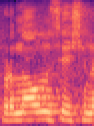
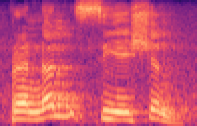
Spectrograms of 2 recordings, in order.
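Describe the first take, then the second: First: The second syllable sounds like 'noun'. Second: The second syllable sounds like 'nun'. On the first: The speaker calls it wrong. "बहुत से इसे प्रोनाउंसिएशन बोलते हैं।" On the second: The speaker calls it right. "तो क्या बोलते हैं इसे?"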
